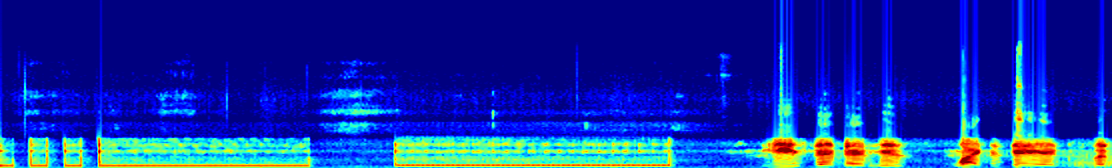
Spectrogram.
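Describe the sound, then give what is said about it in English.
A quick series of telephone dialing tones as someone calls a supervisor, then a steady ringback tone that sounds twice before a voice picks up and begins speaking, heard as if over the line. “Let me get my supervisor on the phone.”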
